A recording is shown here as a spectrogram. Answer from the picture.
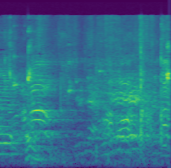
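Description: A basketball bouncing on a hard court, with one sharp bounce near the end, while people talk and call out over the play.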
